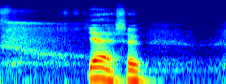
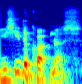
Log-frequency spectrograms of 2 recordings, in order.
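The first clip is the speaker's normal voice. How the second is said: plain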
